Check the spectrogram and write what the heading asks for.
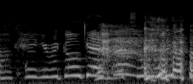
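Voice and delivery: laughing order taker. Retold or imitated. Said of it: "And I'm like".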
